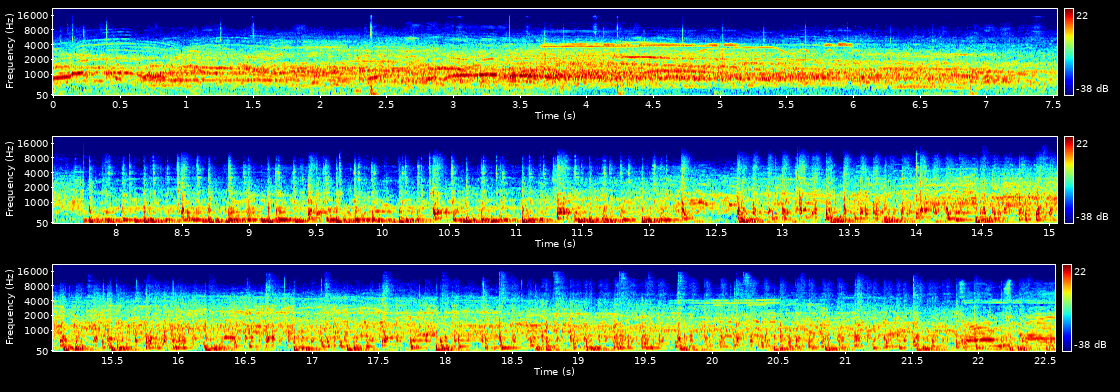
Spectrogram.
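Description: Football crowd yelling and cheering in the stands; about eight seconds in, a band's drums (bass drum and snare) start a steady, rhythmic beat that carries on under the crowd noise.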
